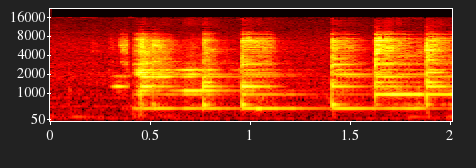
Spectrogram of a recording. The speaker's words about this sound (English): sure you hit those subscribe buttons, smash the thumbs ups, ring the bell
